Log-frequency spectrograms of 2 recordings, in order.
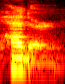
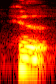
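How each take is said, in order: First: The middle consonant is a hard D. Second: The middle consonant is a soft D. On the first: The speaker calls it wrong. "It's not a hard D, so you wouldn't say header" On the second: The speaker calls it right. "just before your tongue touches your teeth"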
